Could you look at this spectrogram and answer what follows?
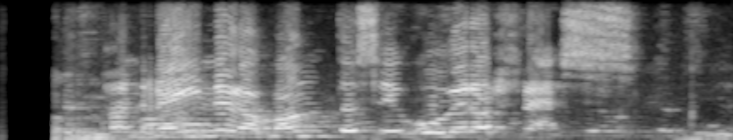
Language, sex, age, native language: Icelandic, male, 13, Icelandic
